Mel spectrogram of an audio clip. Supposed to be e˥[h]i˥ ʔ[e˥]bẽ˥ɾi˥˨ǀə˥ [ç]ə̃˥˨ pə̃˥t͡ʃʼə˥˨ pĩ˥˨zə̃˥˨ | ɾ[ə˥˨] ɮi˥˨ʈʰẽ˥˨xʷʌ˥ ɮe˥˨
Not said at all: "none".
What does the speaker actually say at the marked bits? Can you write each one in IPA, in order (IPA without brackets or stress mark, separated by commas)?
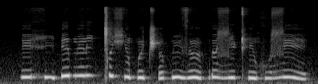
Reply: h, e˥, ç, ə˥˨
